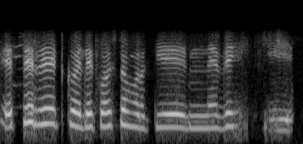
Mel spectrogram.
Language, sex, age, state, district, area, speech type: Odia, female, 30-45, Odisha, Koraput, urban, conversation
